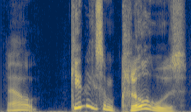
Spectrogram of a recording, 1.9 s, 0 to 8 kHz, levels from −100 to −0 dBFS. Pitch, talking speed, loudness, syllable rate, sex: 170 Hz, 155 wpm, -17 LUFS, 4.3 syllables/s, male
